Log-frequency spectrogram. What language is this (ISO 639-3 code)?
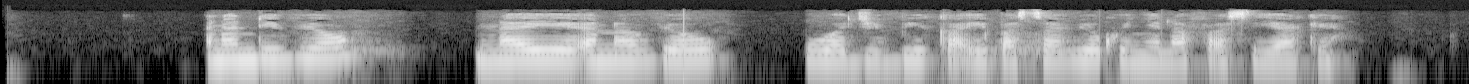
swa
